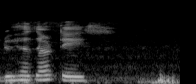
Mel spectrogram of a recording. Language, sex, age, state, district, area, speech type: Assamese, female, 45-60, Assam, Sonitpur, urban, spontaneous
